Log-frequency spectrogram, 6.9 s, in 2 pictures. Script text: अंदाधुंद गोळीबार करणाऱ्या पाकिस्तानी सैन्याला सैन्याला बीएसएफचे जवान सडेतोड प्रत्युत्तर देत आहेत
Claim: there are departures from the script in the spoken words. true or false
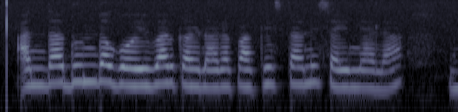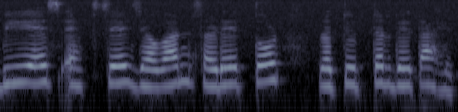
true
